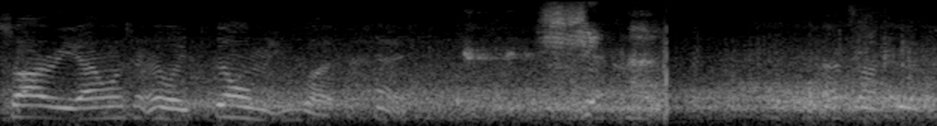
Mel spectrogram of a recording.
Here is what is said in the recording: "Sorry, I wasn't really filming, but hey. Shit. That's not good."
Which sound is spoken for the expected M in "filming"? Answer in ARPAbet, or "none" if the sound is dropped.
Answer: M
